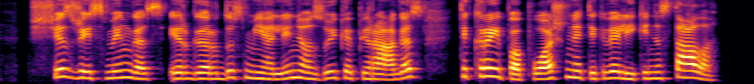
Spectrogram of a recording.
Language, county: Lithuanian, Vilnius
